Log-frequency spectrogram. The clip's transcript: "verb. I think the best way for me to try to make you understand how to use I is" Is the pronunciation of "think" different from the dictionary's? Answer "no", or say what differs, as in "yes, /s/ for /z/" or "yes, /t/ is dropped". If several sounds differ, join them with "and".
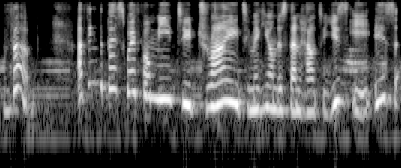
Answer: no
